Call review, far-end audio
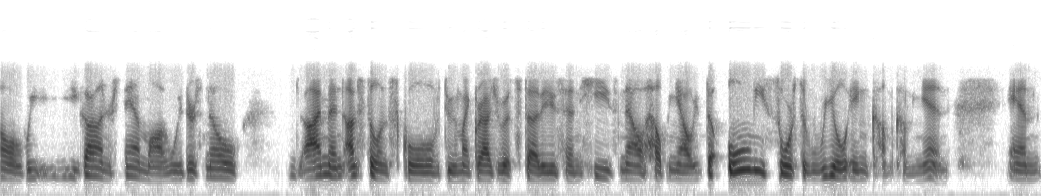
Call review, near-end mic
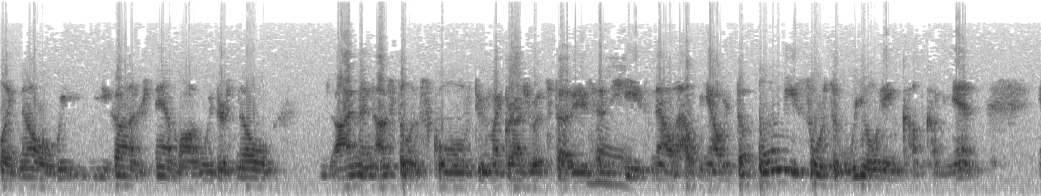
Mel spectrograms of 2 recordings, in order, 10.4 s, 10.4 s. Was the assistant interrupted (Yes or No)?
Yes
